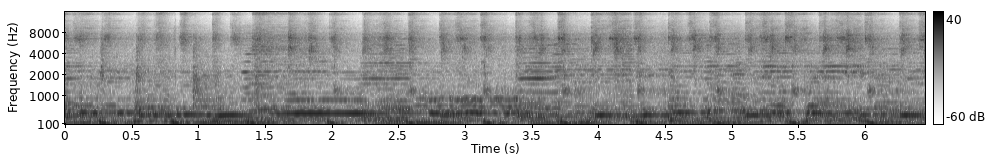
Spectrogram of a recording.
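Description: Live cumbia band playing: button accordion, electric bass and keyboard over a fast, steady percussion rhythm.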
